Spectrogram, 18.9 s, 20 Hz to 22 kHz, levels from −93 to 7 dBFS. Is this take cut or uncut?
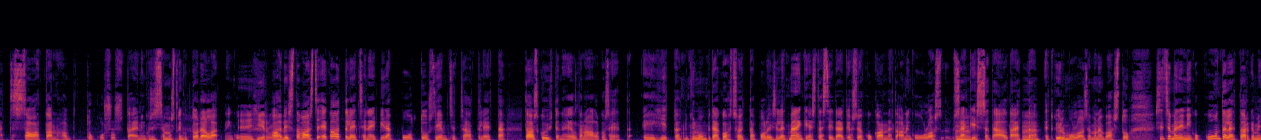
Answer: uncut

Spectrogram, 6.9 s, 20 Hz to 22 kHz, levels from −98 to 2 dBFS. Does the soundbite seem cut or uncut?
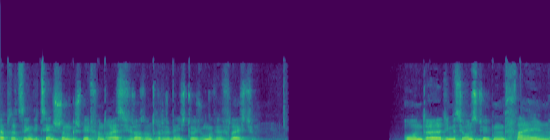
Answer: uncut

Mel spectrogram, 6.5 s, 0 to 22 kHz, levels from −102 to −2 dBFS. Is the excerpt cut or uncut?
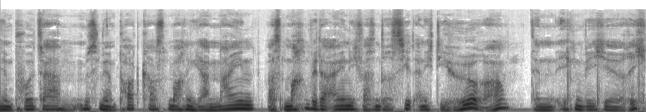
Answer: uncut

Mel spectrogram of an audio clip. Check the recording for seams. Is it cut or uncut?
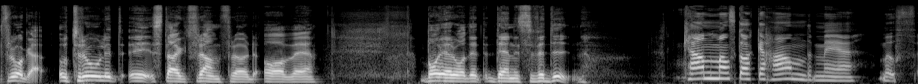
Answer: uncut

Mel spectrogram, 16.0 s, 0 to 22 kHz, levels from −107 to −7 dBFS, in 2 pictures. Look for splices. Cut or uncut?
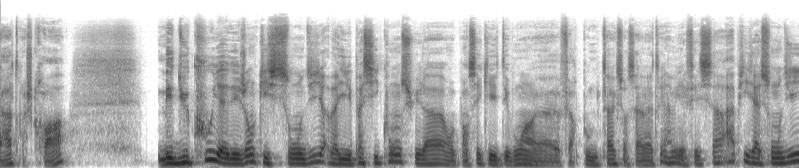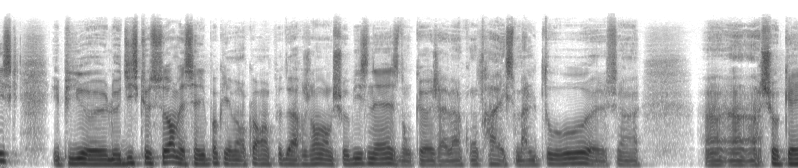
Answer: uncut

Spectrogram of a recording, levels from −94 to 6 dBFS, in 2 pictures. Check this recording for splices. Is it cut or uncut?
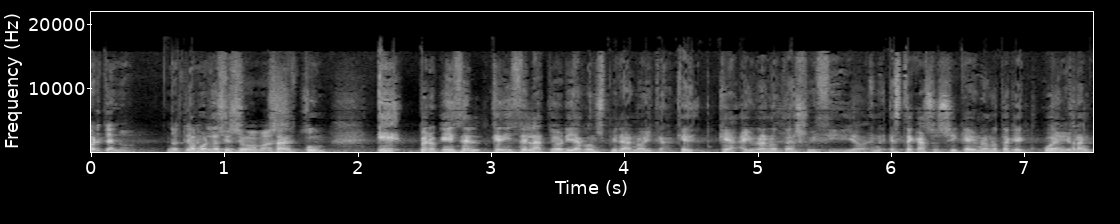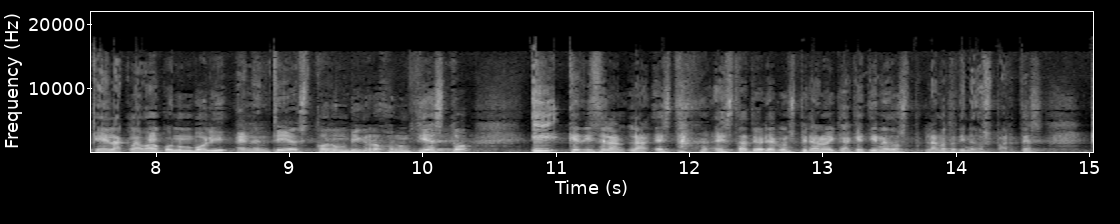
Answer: uncut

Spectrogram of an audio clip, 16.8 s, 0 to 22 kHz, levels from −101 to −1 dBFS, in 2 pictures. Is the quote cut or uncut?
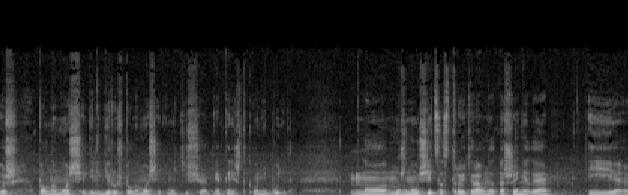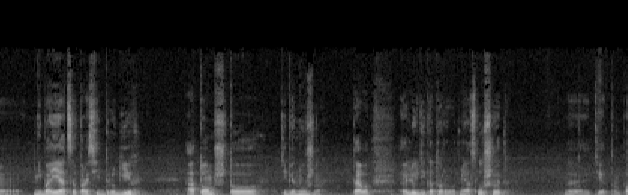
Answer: uncut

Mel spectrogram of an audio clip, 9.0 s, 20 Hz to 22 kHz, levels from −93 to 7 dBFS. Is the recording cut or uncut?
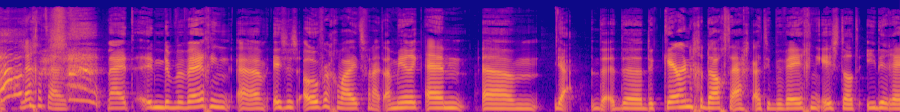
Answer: cut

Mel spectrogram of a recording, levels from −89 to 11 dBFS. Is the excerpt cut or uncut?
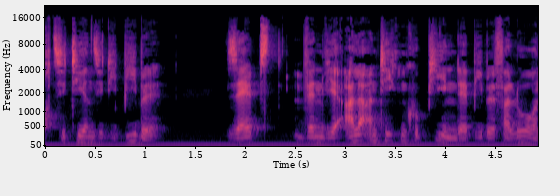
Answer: uncut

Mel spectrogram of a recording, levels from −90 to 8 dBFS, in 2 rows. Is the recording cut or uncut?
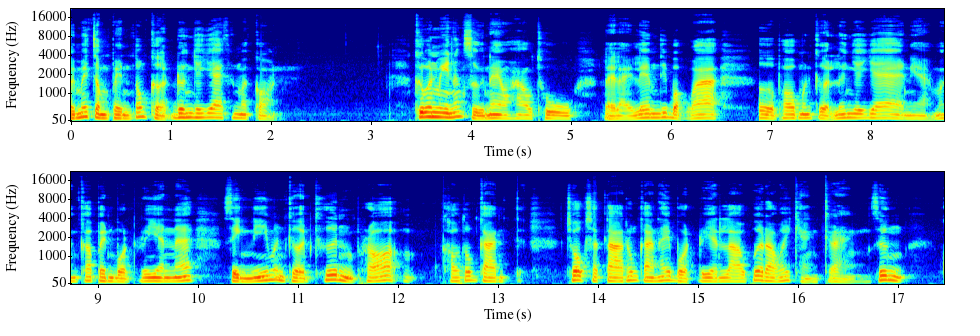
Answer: cut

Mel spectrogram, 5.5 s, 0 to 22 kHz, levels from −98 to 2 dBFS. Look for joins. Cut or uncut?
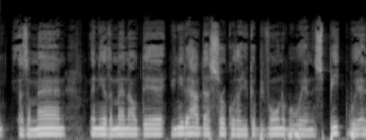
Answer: cut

